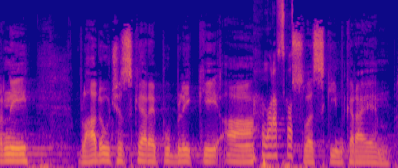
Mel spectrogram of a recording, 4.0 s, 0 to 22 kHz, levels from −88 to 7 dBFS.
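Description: From 2.53 to 2.93 s the audio is read two samples at a time, running at 2x speed an octave up.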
